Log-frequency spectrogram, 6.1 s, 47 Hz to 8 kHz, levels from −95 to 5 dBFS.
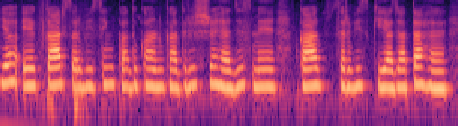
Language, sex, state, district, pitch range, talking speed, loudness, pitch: Hindi, female, Jharkhand, Garhwa, 235-255 Hz, 145 wpm, -15 LUFS, 245 Hz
